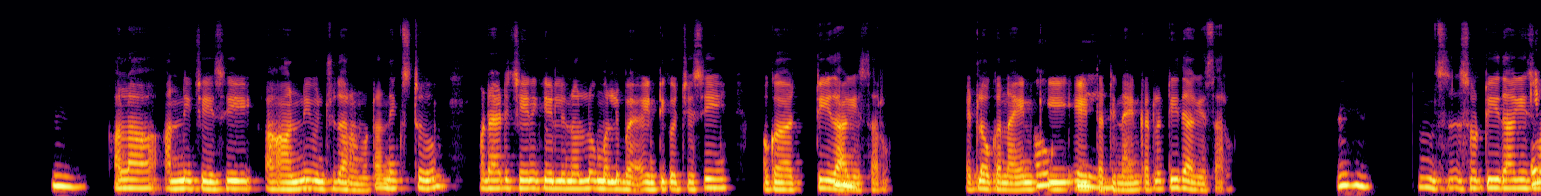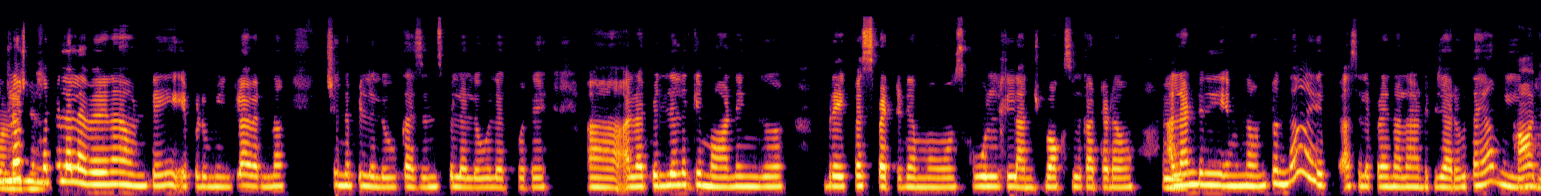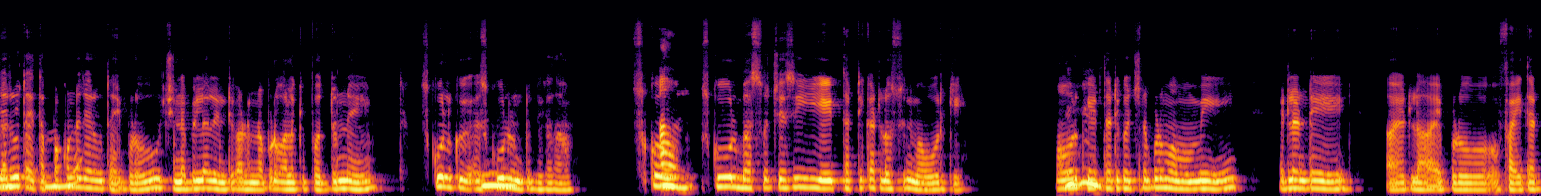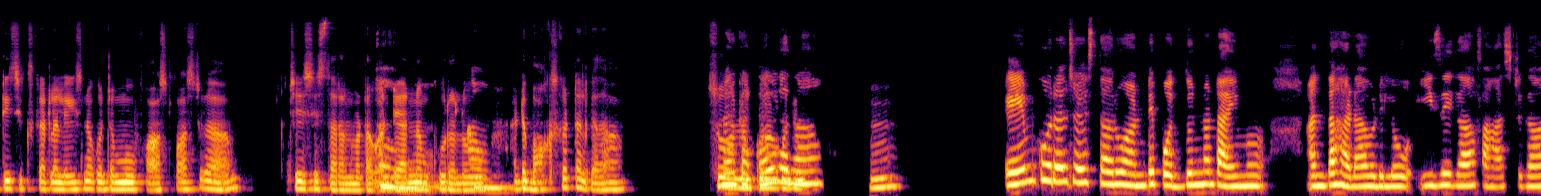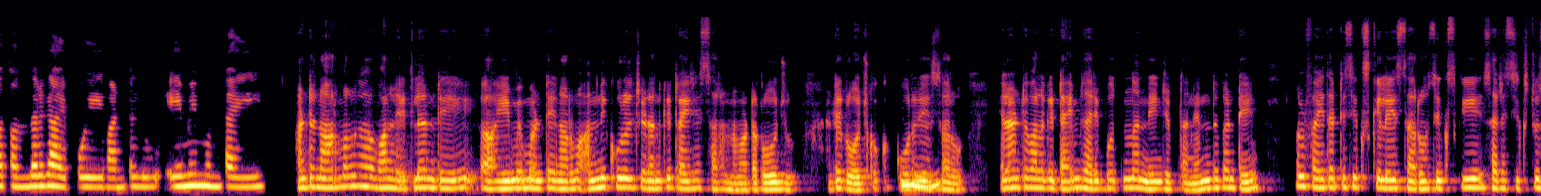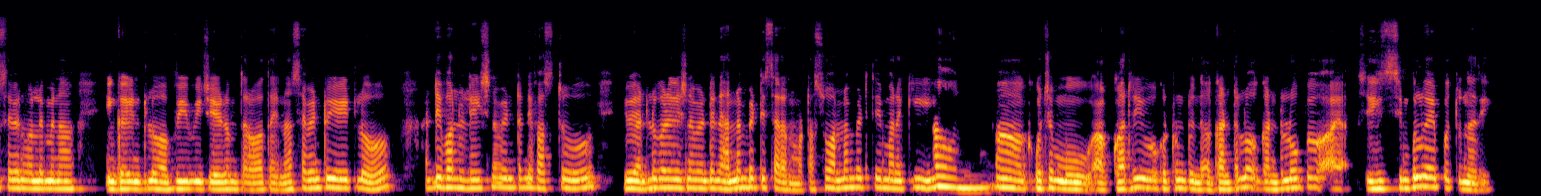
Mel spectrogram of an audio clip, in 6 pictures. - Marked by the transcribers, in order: in English: "నెక్స్ట్"; in English: "డ్యాడీ"; in English: "నైన్‌కి ఎయిట్ థర్టీ నైన్‌కి"; tapping; in English: "సొ, సో"; sniff; in English: "కజిన్స్"; in English: "బ్రేక్‌ఫాస్ట్"; in English: "లంచ్"; in English: "ఎయిట్ థర్టీ‌కి"; in English: "ఎయిట్ థర్టీకి"; in English: "మమ్మీ"; in English: "ఫైవ్ థర్టీ సిక్స్‌కి"; in English: "ఫాస్ట్ ఫాస్ట్‌గా"; in English: "బాక్స్"; in English: "సో"; in English: "ఈసీ‌గా, ఫాస్ట్‌గా"; in English: "నార్మల్‍గా"; in English: "నార్మల్"; in English: "ట్రై"; in English: "టైమ్"; in English: "ఫైవ్ థర్టీ సిక్స్‌కి"; in English: "సిక్స్‌కి"; in English: "సిక్స్ టు సెవెన్"; in English: "సెవెన్ టు ఎయిట్‌లో"; in English: "సో"; in English: "కర్రీ"; in English: "సింపుల్‌గా"
- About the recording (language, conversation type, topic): Telugu, podcast, మీ కుటుంబం ఉదయం ఎలా సిద్ధమవుతుంది?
